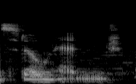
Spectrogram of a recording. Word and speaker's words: Stonehenge: Henge. No D in Stonehenge.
